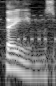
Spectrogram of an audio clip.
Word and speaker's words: Thames: Which should be pronounced Thames, by the way. Why is it Thames? It's Thames. If it was Thames, it should be T-H-E-M-S. English.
